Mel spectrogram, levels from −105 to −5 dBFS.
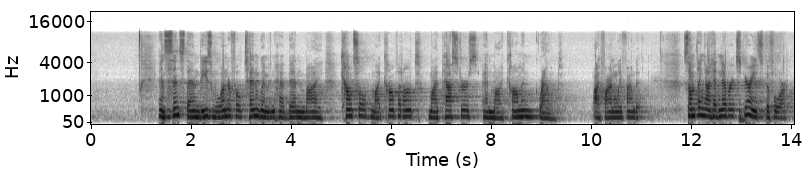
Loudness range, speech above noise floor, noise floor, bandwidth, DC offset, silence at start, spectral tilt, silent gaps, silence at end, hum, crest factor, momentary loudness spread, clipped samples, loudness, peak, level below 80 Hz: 4 LU; 40 dB; -59 dBFS; 12 kHz; under 0.1%; 0.95 s; -7 dB/octave; none; 0 s; none; 14 dB; 10 LU; under 0.1%; -19 LUFS; -6 dBFS; -58 dBFS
